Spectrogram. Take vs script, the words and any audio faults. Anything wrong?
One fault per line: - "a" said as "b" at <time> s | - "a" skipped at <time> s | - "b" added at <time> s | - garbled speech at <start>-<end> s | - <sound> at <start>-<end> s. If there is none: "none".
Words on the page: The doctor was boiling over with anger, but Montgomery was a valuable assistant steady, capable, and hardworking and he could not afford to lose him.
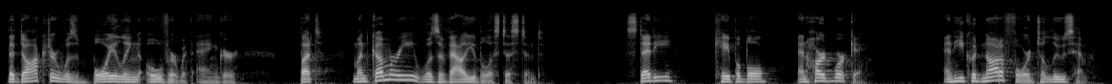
- dropout at 5.0-5.0 s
